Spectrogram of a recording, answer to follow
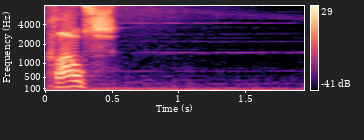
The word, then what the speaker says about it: Klaus: All right, we're playing against Klaus. Rhymes with blouse.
